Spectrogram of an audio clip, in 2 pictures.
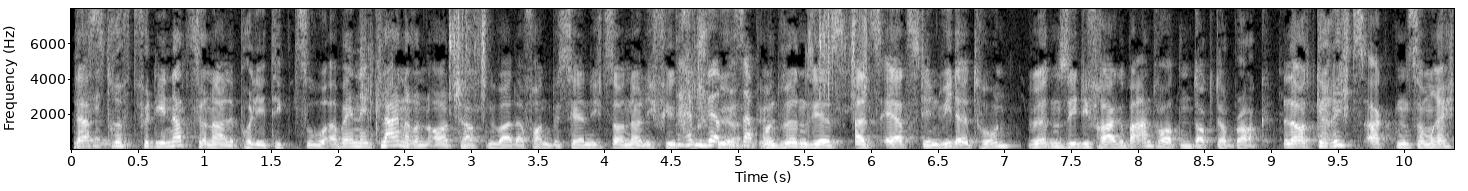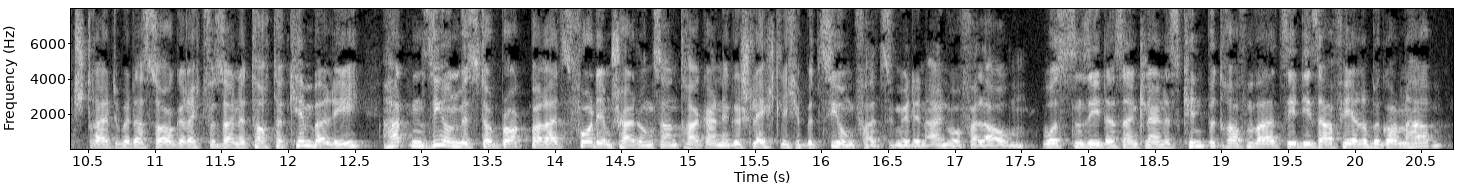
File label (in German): Reporter; Picket Fences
